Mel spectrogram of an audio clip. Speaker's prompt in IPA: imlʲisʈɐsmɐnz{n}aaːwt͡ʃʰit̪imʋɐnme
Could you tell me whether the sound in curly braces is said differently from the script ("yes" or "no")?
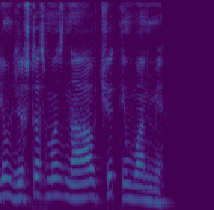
no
